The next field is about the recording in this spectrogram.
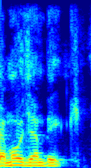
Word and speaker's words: Mozambique: Yeah, Mozambique, yes.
